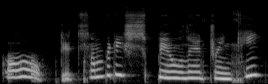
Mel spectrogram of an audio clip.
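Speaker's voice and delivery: ordinary talk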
